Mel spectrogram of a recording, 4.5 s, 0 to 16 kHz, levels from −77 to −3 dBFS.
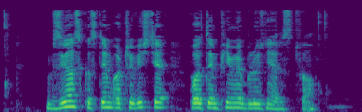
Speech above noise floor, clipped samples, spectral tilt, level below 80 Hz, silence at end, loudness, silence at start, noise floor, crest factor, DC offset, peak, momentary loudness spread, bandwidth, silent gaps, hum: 33 dB; under 0.1%; -5 dB/octave; -54 dBFS; 0.55 s; -24 LUFS; 0.05 s; -56 dBFS; 20 dB; under 0.1%; -6 dBFS; 13 LU; 11.5 kHz; none; none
